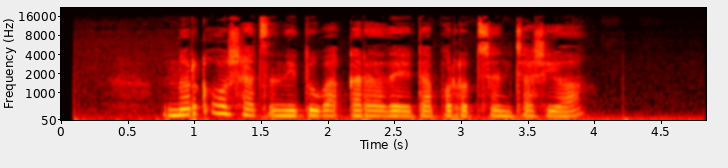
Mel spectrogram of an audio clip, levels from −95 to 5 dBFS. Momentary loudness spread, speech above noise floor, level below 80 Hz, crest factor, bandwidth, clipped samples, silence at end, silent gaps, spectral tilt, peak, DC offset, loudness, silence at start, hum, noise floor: 5 LU; 26 dB; -52 dBFS; 18 dB; 16 kHz; under 0.1%; 0.45 s; none; -4.5 dB/octave; -14 dBFS; under 0.1%; -30 LUFS; 0.1 s; none; -55 dBFS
